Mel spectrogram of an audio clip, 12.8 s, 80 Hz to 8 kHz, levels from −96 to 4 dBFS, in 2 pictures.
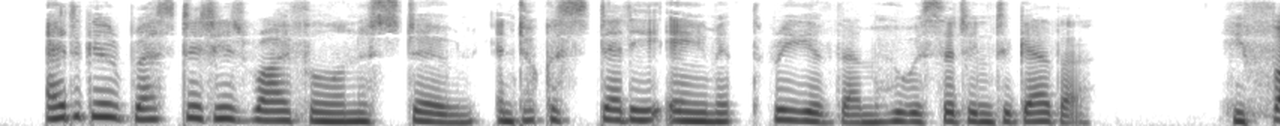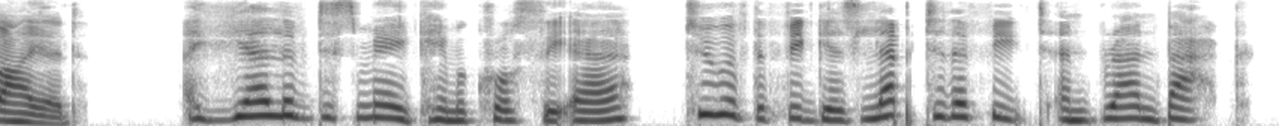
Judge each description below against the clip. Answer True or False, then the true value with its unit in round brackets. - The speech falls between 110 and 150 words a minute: False (190 wpm)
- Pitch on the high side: True (230 Hz)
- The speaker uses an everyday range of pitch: True (4.7 semitones)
